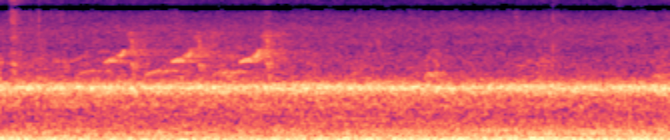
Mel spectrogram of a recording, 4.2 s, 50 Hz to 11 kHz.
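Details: A faint, even drone from a Brood X 17-year periodical cicada chorus, with three quick rising bird chirps near the start and a heavy low rumble underneath.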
